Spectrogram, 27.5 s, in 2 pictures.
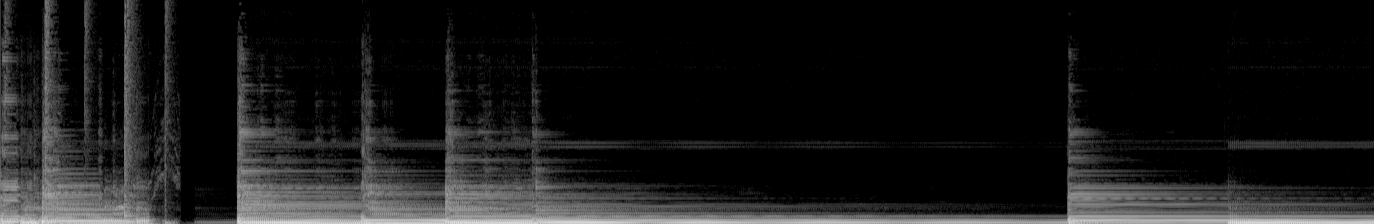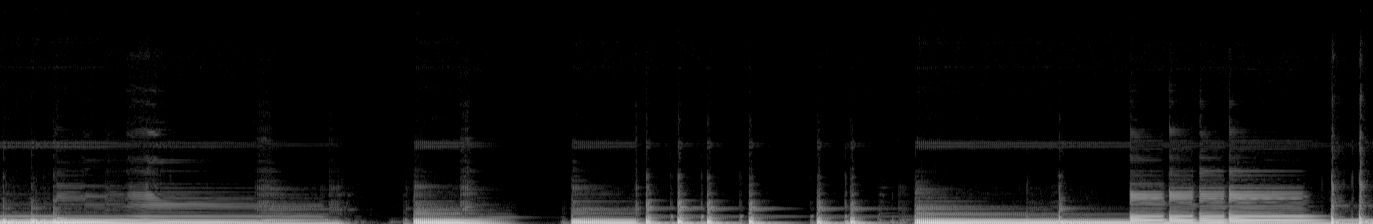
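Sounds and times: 
strummed octaves in A and D: 0:00.0 - 0:01.8, 0:02.4 - 0:27.4.

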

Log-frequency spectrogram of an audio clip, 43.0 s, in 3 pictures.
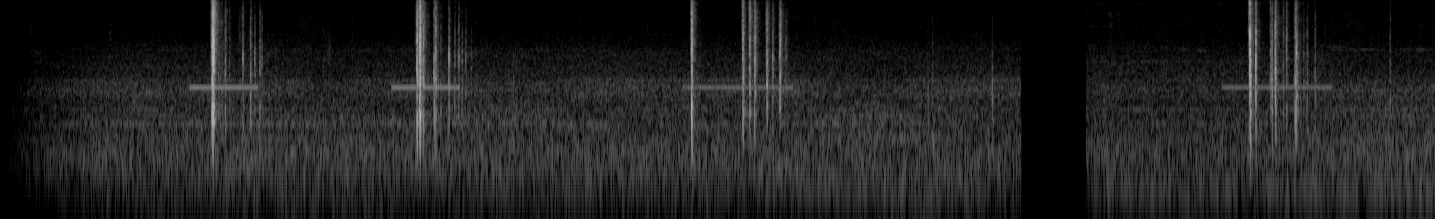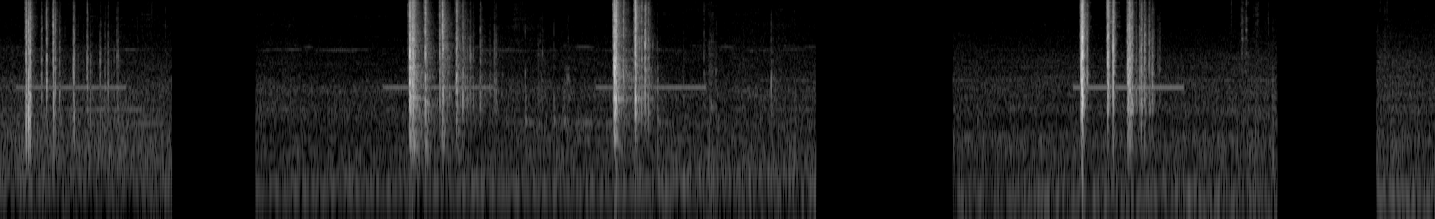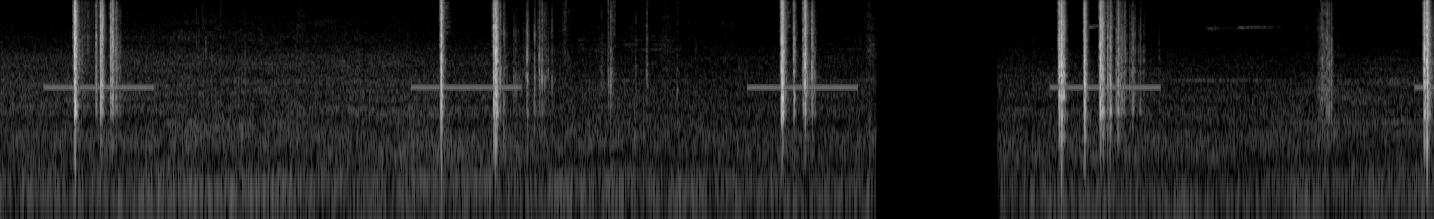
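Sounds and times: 
satnav being dropped: 0:02.1 - 0:02.7, 0:04.2 - 0:04.8, 0:06.9 - 0:08.0, 0:12.5 - 0:13.2, 0:14.6 - 0:15.7, 0:18.4 - 0:19.4, 0:20.5 - 0:21.0, 0:25.2 - 0:26.0, 0:29.4 - 0:30.1, 0:33.1 - 0:35.0, 0:36.5 - 0:37.0, 0:39.3 - 0:40.2.

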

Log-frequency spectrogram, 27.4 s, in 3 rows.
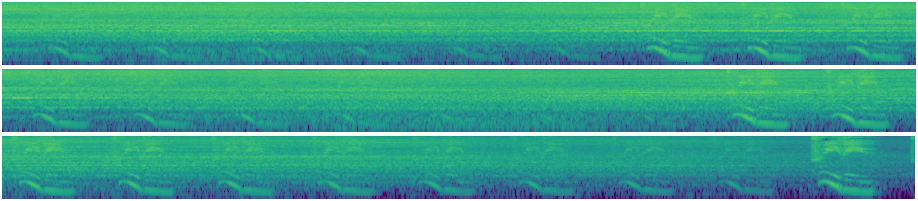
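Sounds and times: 
drone: 0:00.0 - 0:27.1.

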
